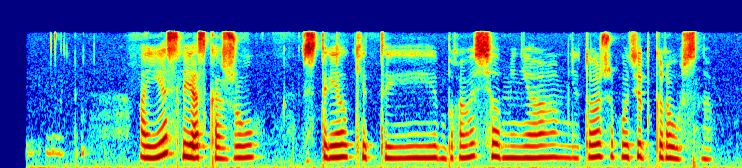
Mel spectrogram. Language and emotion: Russian, neutral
